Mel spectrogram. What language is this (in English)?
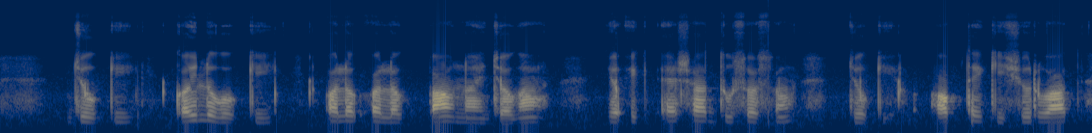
Jaunsari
